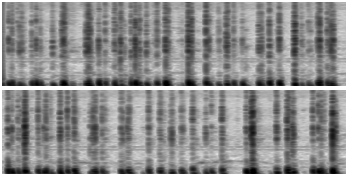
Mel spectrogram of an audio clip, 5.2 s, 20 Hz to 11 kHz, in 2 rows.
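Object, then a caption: Tablet in a plastic case. A black tablet in a plastic case is tapped rapidly with fingertips, giving about 35 quick, dull, low thuds with very short decay and little high-end content. The taps come in an uneven, fast rhythm like typing on a keyboard.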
